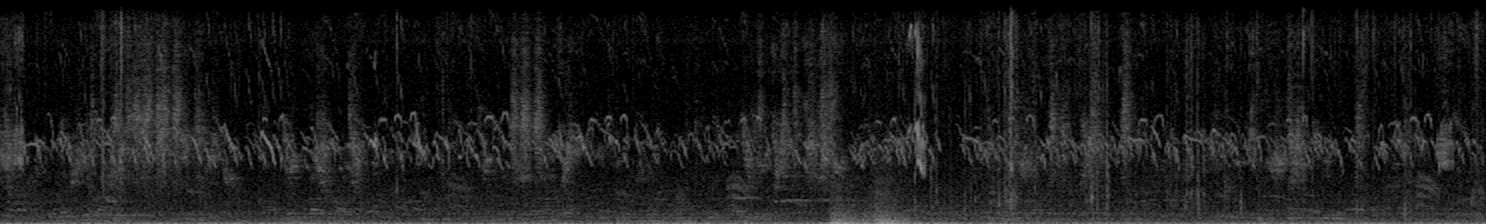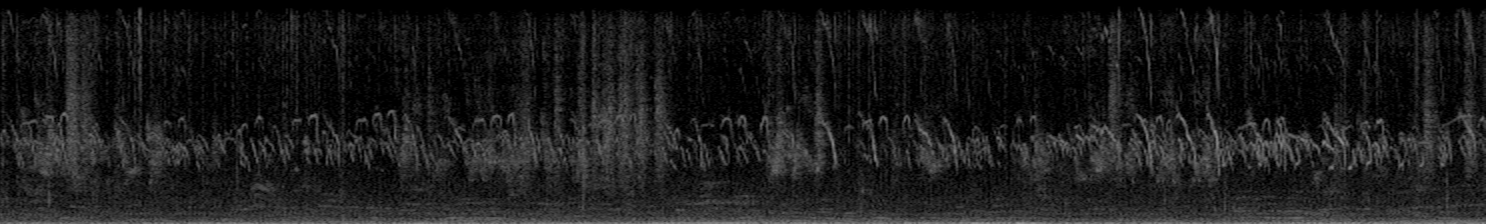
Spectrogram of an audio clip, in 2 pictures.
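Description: A flock of baby chicks peeping continuously, many high chirps overlapping. A brief low bump about eight seconds in is the loudest moment.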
